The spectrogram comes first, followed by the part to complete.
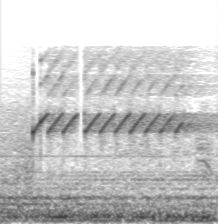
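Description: Electronic siren tone of rapid rising whoops, about seven a second, starting a moment in and briefly breaking off before going on, over a steady low rumble.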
